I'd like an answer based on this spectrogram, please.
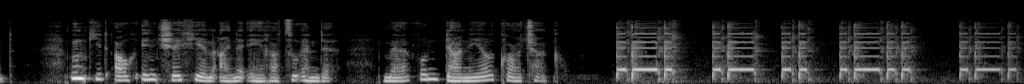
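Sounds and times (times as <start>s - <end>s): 
speech: 0.0s - 5.7s
telegraph transmitting messages: 6.2s - 10.2s.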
